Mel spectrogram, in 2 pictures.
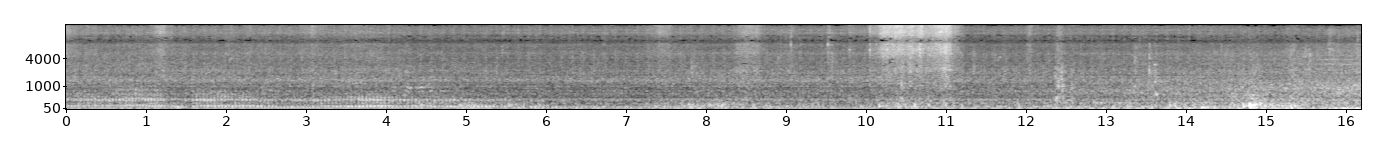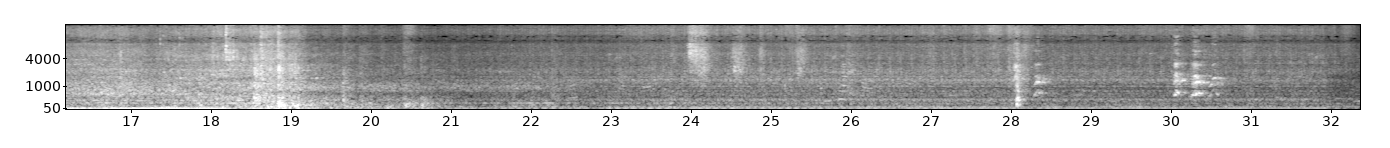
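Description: A motor vehicle's engine runs steadily with a low rumble, swelling louder for a few seconds about halfway through, as with a vehicle passing or revving. One sharp knock is heard near the end.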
